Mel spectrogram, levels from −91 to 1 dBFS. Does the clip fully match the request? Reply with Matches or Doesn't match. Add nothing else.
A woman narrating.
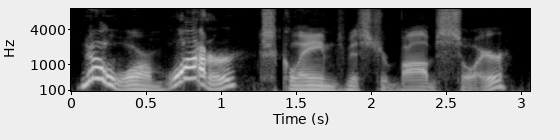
Doesn't match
